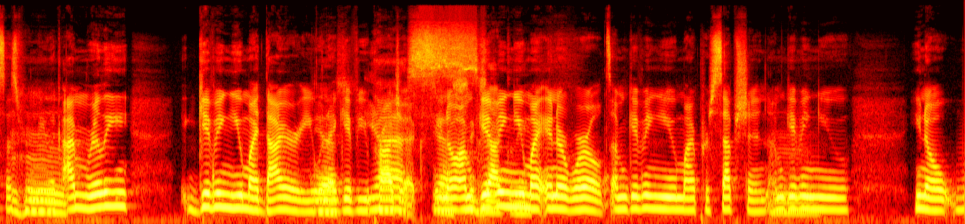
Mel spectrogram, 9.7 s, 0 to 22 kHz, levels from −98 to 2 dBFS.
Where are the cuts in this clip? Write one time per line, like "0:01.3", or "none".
none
